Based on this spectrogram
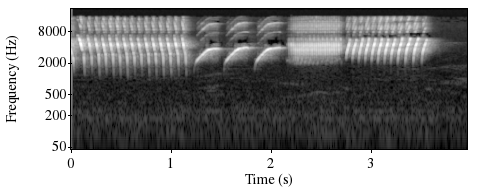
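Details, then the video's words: Canary in full, energetic song in rolling 'ngerol nembak' style, used to prompt young canaries to sing: a fast buzzy trill, three rising whistled swoops, a steady buzzing roll, then a pulsed trill that stops abruptly. "Suara Burung Kenari Gacor Ngerol Nembak! Ampuh Untuk Pancingan Kenari Paud Biar Bunyi"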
